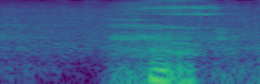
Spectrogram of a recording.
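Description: Steady, soft rain hiss runs throughout, with a brief low, breathy voiced sound like a groan rising over it midway before the rain carries on alone.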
